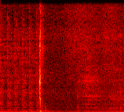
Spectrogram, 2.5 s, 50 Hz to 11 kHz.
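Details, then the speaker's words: 2007–2008 Chrysler 300C hire car, won't start after a break-in knocked it out of park: cranks in neutral (not in park) with low rhythmic starter thumps but never fires; later traced to a split fuel pipe. "I've took it out of park and now it's cranking but no"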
